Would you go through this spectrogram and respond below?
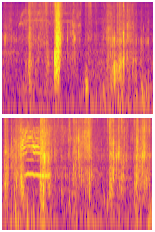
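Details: Brown tabby community cat Nyahha rushing back when left behind, giving one clear wavering meow with rich harmonics around the fourth second, preceded by a sharp tap and accompanied by crunching steps outside.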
